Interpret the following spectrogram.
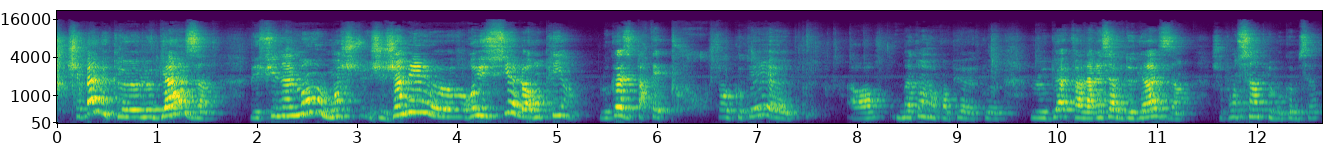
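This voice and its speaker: A woman's voice: high voice, sharp tone. Chatty Picard woman in an echoey room. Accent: Picard French. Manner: chatty, rambling, restarts sentences often. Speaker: vlogger. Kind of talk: casual shopping-haul chat. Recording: echoey room, distant mic, faint noise.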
